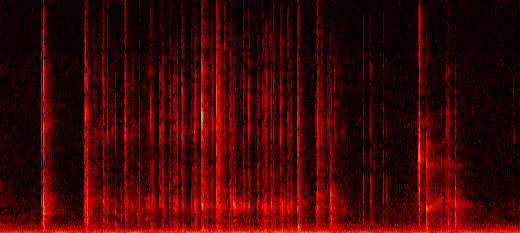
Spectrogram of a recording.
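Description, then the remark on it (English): Rapid, irregular clicking of computer keys being typed on, fairly loud, with a few sharper strikes standing out over a low steady hum. No one speaks. “I hate this keyboard so much.”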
